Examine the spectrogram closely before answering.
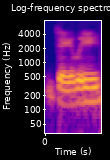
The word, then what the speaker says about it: Daly: Daly. Daly is spelled like Daley.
